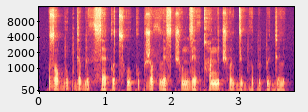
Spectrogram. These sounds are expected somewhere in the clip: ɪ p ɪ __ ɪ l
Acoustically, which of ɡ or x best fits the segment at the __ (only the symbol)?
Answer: ɡ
